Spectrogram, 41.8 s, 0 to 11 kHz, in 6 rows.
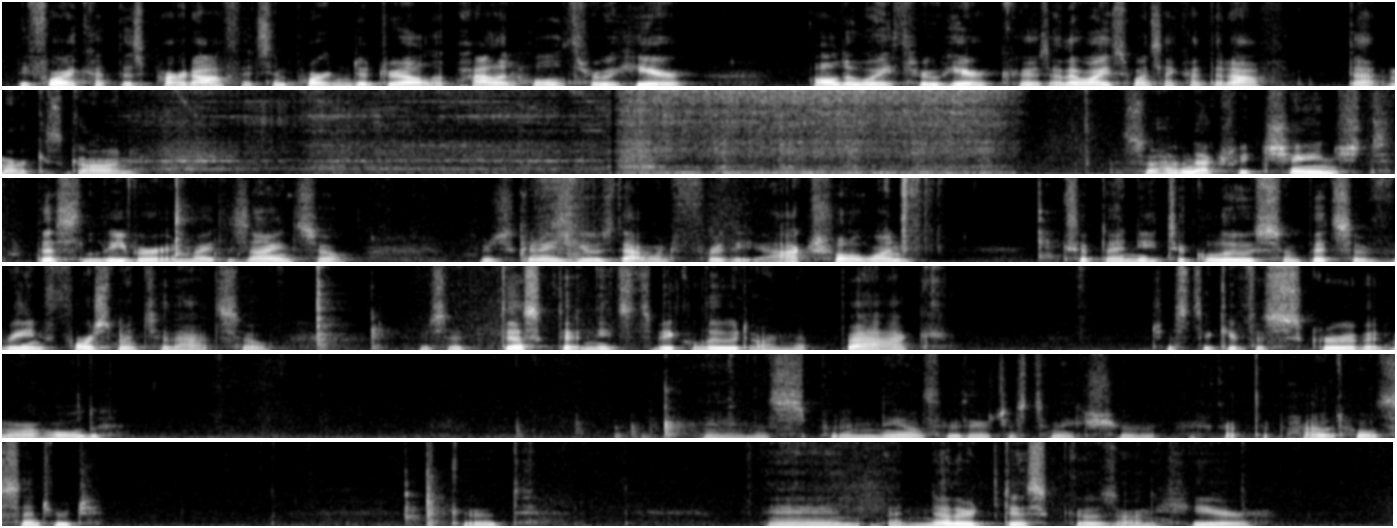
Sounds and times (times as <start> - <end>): Speech: 0.0 - 7.7, 12.5 - 15.7, 16.3 - 18.5, 19.2 - 22.3, 23.0 - 25.7, 26.6 - 28.5, 31.3 - 35.4, 37.0 - 37.6, 38.6 - 41.2.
